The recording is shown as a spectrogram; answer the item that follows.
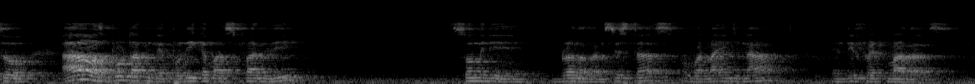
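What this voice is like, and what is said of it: Heavy African English accent. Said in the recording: “I don't speak American English. I speak African English, so with a big kind of heavy accent.”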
